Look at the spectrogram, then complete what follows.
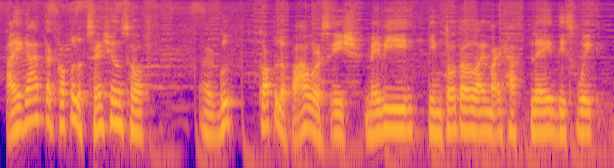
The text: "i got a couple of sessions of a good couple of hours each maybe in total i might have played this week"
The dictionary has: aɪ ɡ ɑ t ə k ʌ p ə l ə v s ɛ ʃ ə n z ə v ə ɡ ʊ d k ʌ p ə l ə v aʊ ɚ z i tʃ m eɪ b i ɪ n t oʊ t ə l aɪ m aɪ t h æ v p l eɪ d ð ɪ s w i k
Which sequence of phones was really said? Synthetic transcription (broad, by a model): aɪ ɡ ɑ t ə k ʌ p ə l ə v s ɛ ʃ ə n s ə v ə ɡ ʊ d k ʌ p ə l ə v aʊ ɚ s i tʃ m eɪ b i ɪ n t oʊ t ə l aɪ m aɪ t h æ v p l eɪ d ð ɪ s w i k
